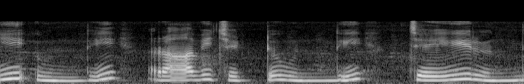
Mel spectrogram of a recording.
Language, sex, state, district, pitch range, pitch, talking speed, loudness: Telugu, female, Andhra Pradesh, Sri Satya Sai, 180-225 Hz, 195 Hz, 80 wpm, -16 LUFS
